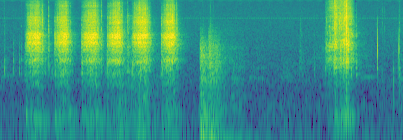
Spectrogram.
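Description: Dickie Toys wired remote-control convertible toy car working its retractable roof: six short, evenly spaced bursts of noise, about two a second, then a low thump and one more short burst near the end as the hardtop folds away.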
